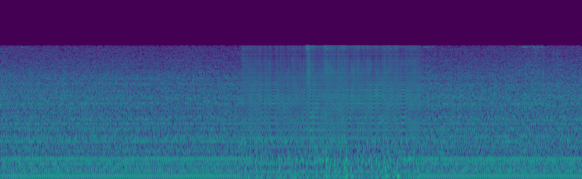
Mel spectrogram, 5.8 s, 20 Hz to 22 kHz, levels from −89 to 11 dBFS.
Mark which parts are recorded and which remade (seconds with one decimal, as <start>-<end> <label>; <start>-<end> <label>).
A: 0.0-2.4 recorded; 2.4-4.2 remade; 4.2-5.8 recorded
